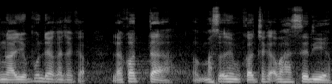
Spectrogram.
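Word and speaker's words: لَقَدْ تَابَ: Jadi maksudnya bacanya terus masuk ta. Betul. Dal tak bunyi dah. Tak bunyi. Okey. Ini penting, ya. Allah menceritakan, ya, cara bacanya tadi laqad taba, ya.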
